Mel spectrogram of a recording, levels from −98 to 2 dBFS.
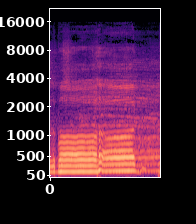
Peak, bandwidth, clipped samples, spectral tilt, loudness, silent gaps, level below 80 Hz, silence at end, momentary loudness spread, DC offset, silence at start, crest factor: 0 dBFS; 9.2 kHz; under 0.1%; -8.5 dB/octave; -13 LUFS; none; -54 dBFS; 0 s; 7 LU; under 0.1%; 0 s; 14 dB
